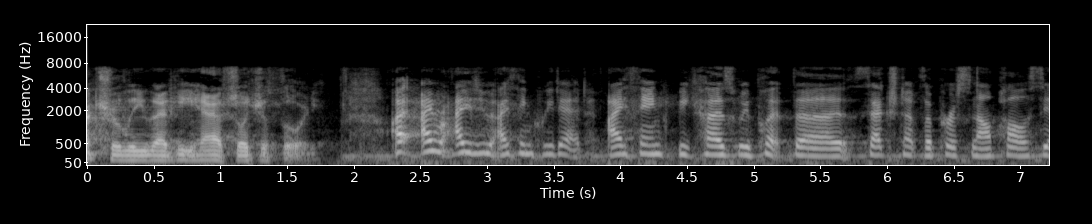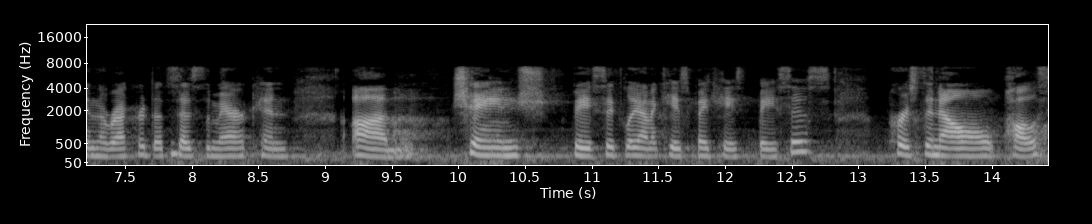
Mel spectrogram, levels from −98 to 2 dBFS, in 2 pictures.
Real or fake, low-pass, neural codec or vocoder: fake; 7.2 kHz; codec, 16 kHz, 4 kbps, FreqCodec, larger model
